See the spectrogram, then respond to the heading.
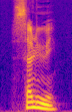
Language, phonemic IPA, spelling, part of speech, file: French, /sa.lɥe/, saluer, verb, Fr-saluer.ogg
- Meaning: 1. to greet 2. to wave to (as a greeting) 3. to say goodbye to 4. to salute 5. to salute, pay tribute to; to hail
